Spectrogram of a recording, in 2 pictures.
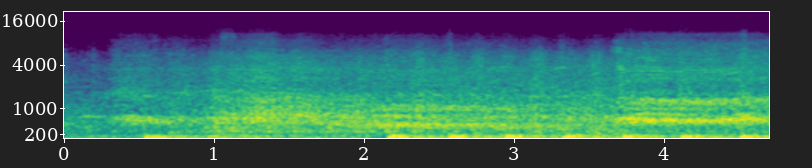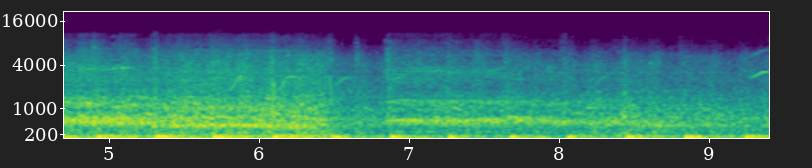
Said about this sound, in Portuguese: Galera, faz a festa, né? Agora a organizada puxando. Vamos ouvir mais um pouquinho da torcida do Coxa em Itaquera.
